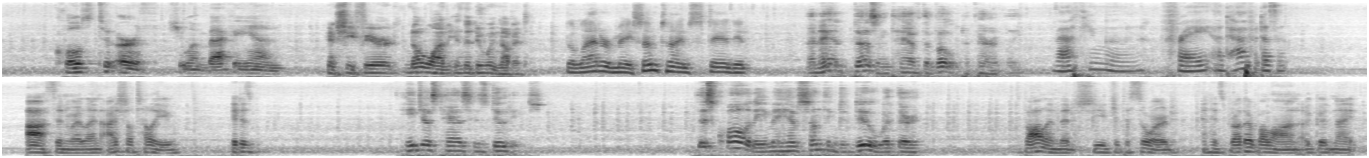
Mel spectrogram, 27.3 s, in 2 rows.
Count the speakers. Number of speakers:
six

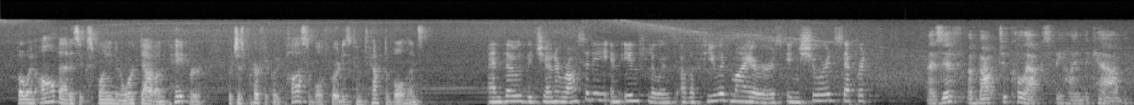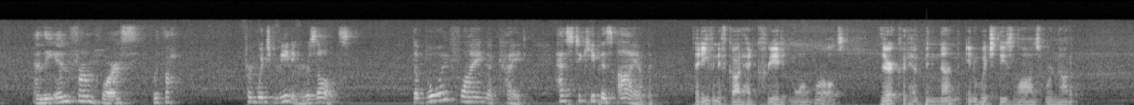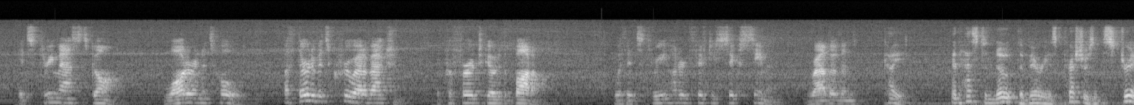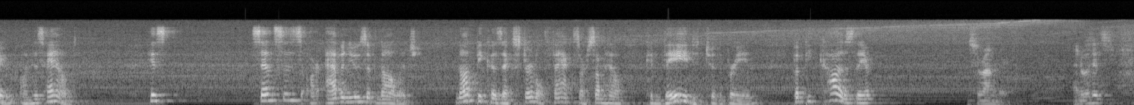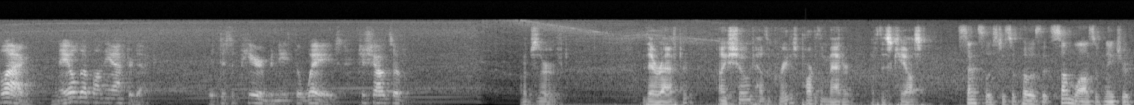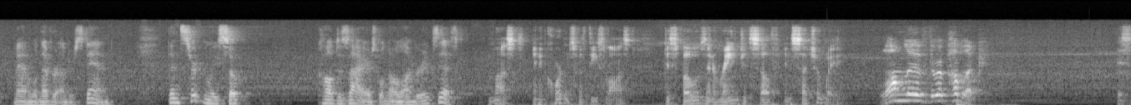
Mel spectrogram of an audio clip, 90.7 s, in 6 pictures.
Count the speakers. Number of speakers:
six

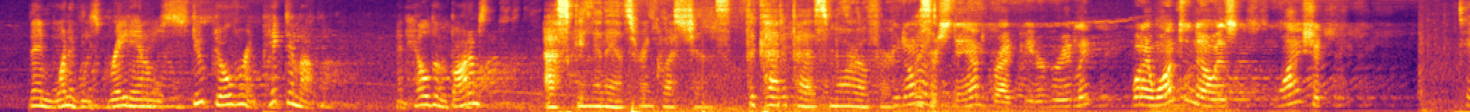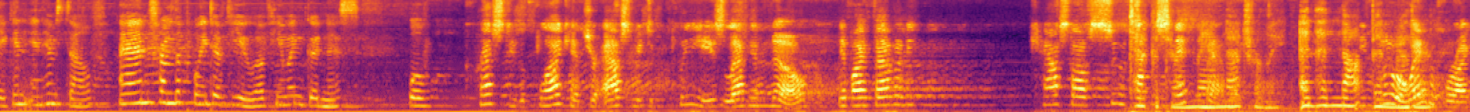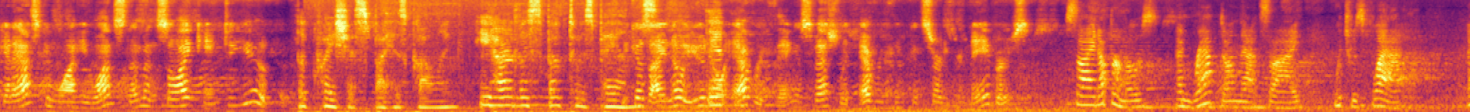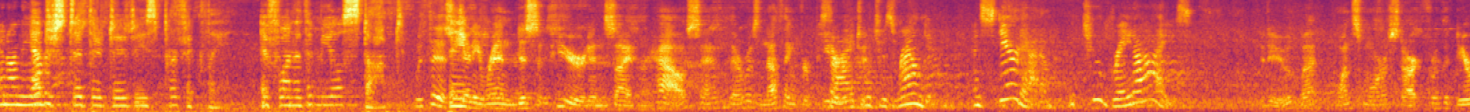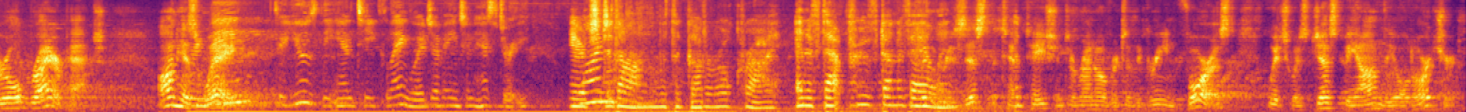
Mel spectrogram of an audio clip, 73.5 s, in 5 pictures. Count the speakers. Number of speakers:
four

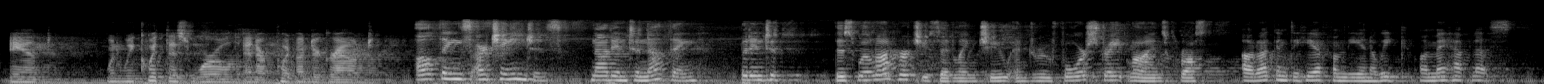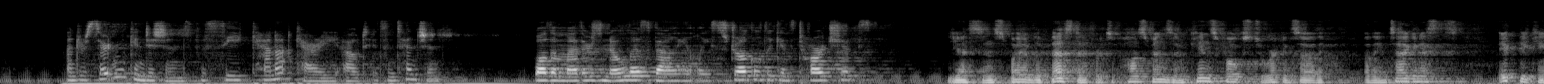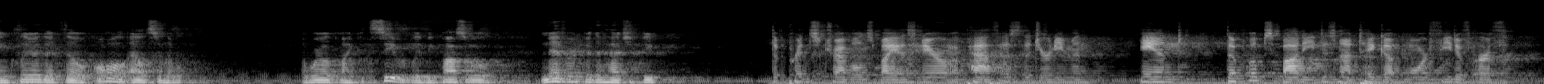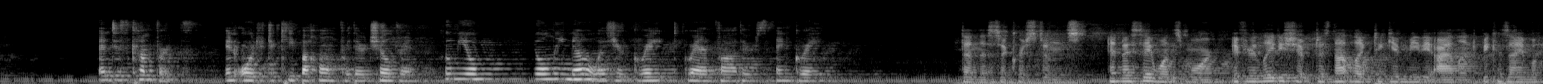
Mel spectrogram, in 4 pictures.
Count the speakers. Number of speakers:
seven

